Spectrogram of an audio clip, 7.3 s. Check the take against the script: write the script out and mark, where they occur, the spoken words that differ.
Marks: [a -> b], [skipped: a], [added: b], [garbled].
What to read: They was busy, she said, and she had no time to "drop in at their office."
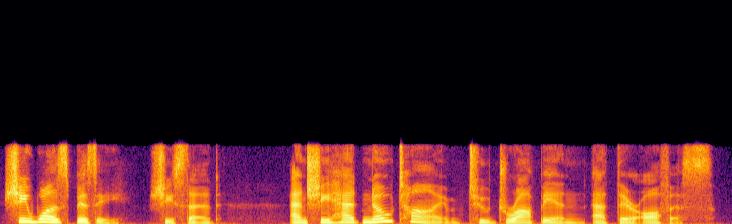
[They -> She] was busy, she said, and she had no time to "drop in at their office."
